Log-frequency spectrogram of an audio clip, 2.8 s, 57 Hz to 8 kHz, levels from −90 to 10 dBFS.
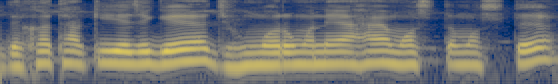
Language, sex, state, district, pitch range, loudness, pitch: Hindi, male, Chhattisgarh, Jashpur, 180-200 Hz, -14 LUFS, 190 Hz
